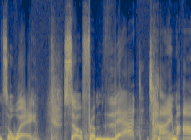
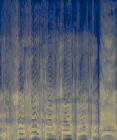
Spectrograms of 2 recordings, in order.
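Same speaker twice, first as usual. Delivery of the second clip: high delighted laugh; cracking up at her own pun; real laugh. Real, not acted. Pastor laughing at her cartoon pun, high real laugh.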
